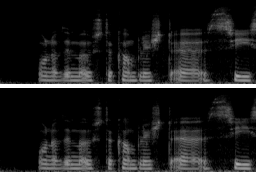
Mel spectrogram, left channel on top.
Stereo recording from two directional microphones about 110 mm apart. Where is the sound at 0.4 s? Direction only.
20° left (ahead or behind).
